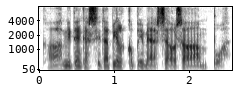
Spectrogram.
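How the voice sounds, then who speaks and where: Man doing a timid young student, hesitant, low voice, dry close sound, storybook. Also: fairly bright tone, dry recording. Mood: grumbling. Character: young male student, timid and peace-loving.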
